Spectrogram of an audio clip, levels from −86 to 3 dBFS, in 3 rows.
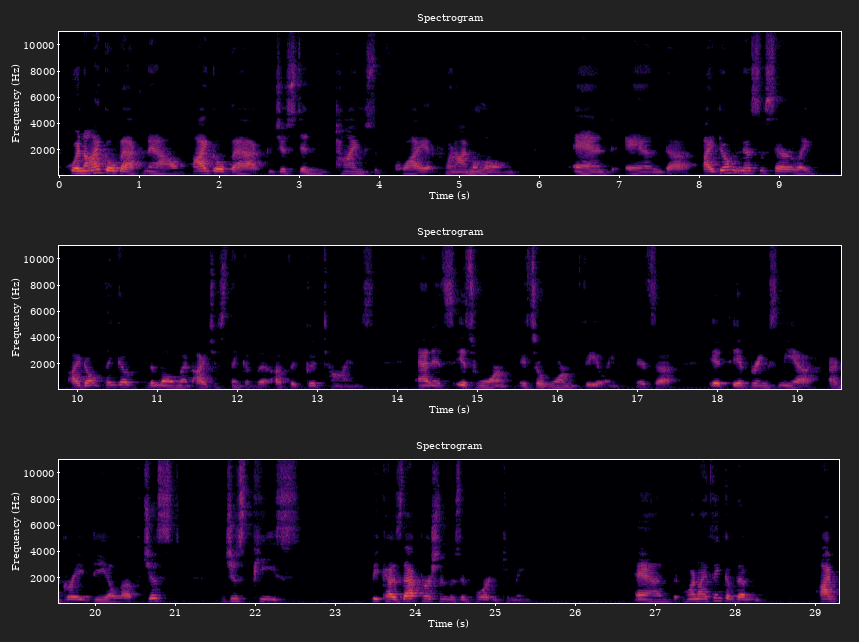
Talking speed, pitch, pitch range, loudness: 150 wpm, 165 Hz, 150-185 Hz, -43 LUFS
